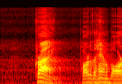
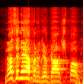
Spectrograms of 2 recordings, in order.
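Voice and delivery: preaching; 6 semitones higher, 11 dB louder than usual. Acted. Preaching at full force.

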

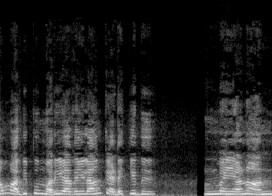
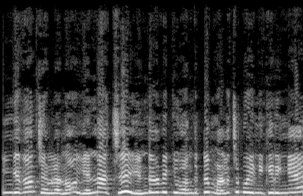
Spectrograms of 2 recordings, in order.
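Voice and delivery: higher-pitched, incredulous questioning; puzzled, raised-pitch reproach; baffled challenge; 5 semitones higher than usual. Acted. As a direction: press the dazed applicant for an answer. Interviewer challenges the dazed applicant.

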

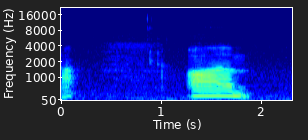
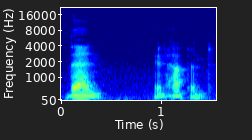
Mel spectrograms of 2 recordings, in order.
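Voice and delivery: ordinary delivery

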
